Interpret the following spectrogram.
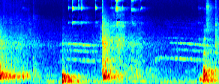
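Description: A metal spoon knocking against a stainless steel bowl three times, about a second apart, as gram flour is spooned onto cut okra; each knock leaves the bowl ringing, the last ring fading slowly.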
